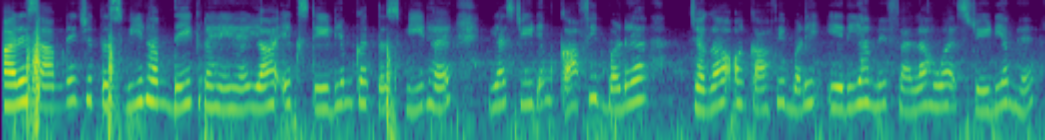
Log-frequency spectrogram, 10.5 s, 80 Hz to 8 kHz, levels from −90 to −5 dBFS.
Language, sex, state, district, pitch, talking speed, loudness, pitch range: Hindi, female, Uttar Pradesh, Jalaun, 250 Hz, 160 wpm, -23 LUFS, 230-275 Hz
